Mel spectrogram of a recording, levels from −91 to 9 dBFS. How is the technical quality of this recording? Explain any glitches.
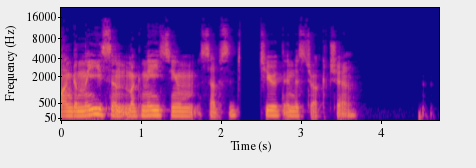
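There's one glitch in this speech clip, a rebuffering stall. From 2.23 s to 2.49 s the audio drops to silence for about 0.26 s and then picks up exactly where it stopped. The player ran dry of downloaded data and waited for more, so nothing's missing, but that gap stretches the timing.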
